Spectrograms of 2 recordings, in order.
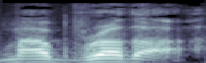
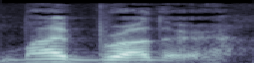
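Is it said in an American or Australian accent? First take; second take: Australian; American. First: It is said in an imitated Australian accent. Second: It is said in the speaker's own accent.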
